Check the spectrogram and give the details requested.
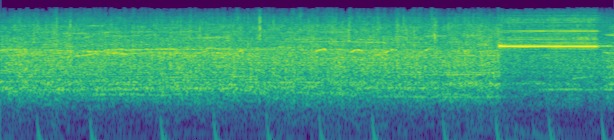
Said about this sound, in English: Yeah, listen to this, courtesy of NBC. A standing ovation from this crowd.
